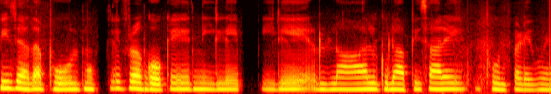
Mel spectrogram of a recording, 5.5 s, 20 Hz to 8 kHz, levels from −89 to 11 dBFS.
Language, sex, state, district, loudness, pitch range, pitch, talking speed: Hindi, female, Delhi, New Delhi, -18 LUFS, 180-195 Hz, 190 Hz, 165 wpm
